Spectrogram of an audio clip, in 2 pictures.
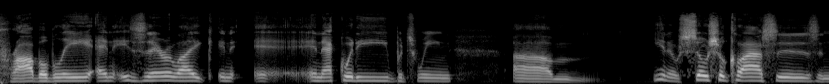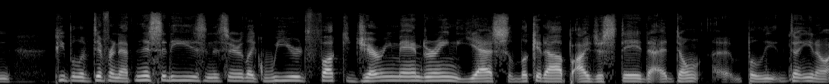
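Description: From 0.55 to 1.31 s, just before "there like an", the speech runs about 5.9% fast and sits roughly a semitone sharp, then snaps back. From 7.61 to 8.24 s, between "um you know social" and "people of different ethnicities", and again from 13.91 to 14.52 s, before "did I don't", it runs 5.9% slow and about a semitone flat. The likely cause is a drift correction step, where clock-matching software briefly changed the playback rate to rebalance its buffer.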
